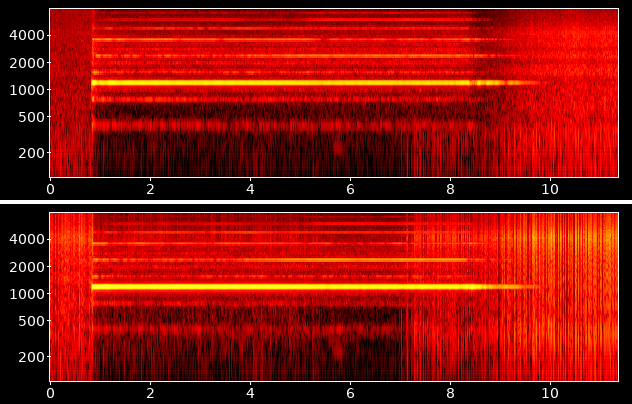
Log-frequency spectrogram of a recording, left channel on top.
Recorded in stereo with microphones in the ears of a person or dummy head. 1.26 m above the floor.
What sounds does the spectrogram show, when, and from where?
0.8 s a flute: 10° right (ahead or behind), 1.3 m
